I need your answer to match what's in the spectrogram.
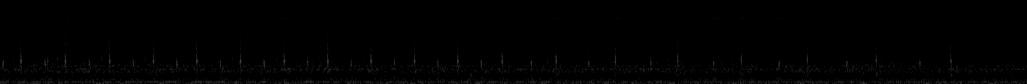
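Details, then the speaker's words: Waterpik SF-03C/SF-03W flosser pump motor on bench supply, lowered toward 1.7 volts where it stalls (starts at 2.3 V): soft steady ticking about three per second over faint hum; motor judged fine. "right there 1.7 volts okay I'm going to say the motor is just fine and it starts up at 2.3 1.7 volts"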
